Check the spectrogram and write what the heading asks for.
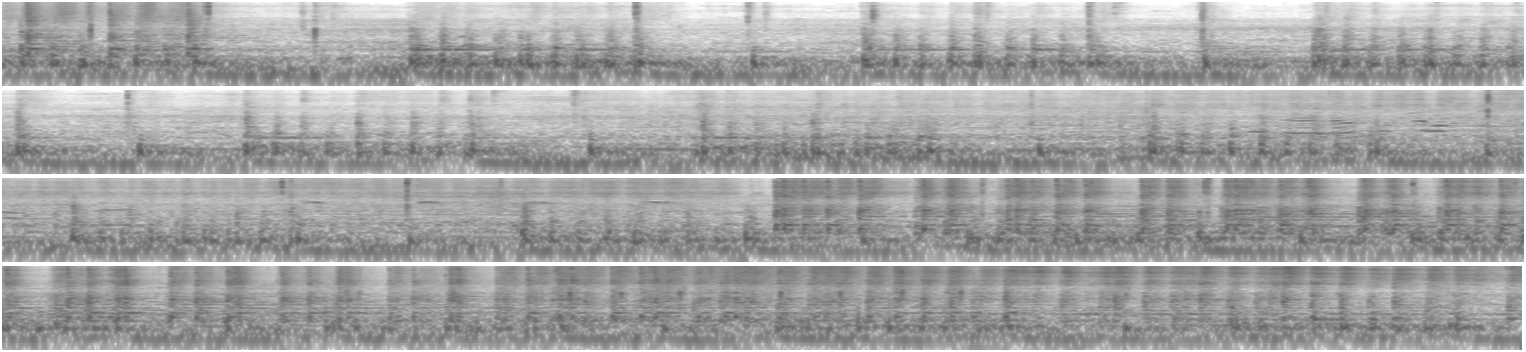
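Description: A street drum group playing a steady rhythm on large surdo bass drums and snare drums struck with mallets and sticks. About two-thirds of the way in, the crisp high strokes get louder and brighter.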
